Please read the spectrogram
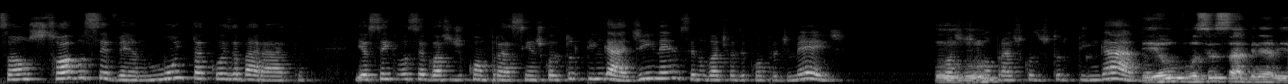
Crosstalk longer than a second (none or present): none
